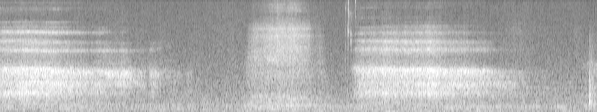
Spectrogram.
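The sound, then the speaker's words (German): Slow, deep meditation breathing, drawn in through the nose and let out through the mouth, heard as a couple of soft, airy breath swells over a steady, quiet tonal background. “Und dabei tief durch die Nase ein und durch den Mund ausatmen.”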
